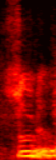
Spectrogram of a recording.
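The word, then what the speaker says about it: should: तो इसको इसका उच्चारण हो जाएगा टोटल का शुड। क्या पढ़ेंगे? शुड।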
